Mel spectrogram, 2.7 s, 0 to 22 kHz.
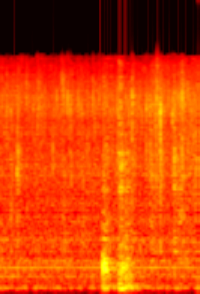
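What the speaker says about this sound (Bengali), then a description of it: "এই টমেটো কাটা 2টা দিয়ে দেবো।" Chopped tomatoes frying with onion and eggs in a pan for vegetable noodles, a steady close sizzle with a sudden louder hiss and brief stirring scrape as the tomatoes hit the oil.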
